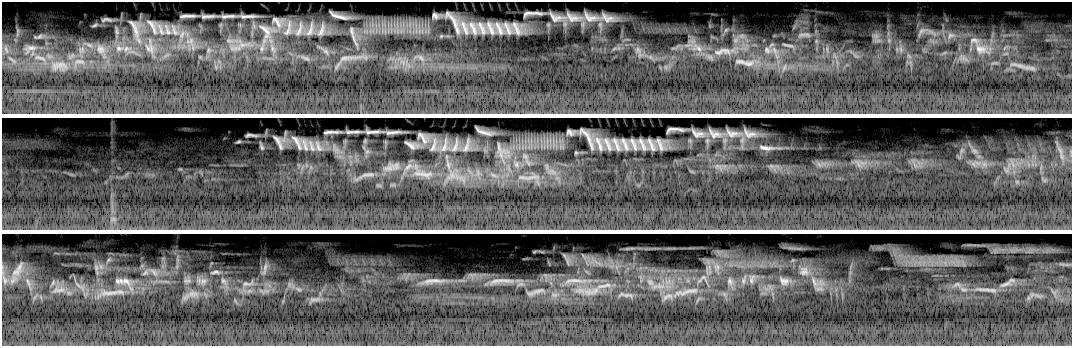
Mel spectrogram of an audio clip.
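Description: Songbirds singing, with rapid high trills and chirps, loudest in two stretches of several seconds, one near the start and one midway, with scattered chirps in between. A faint steady low hum lies underneath.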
